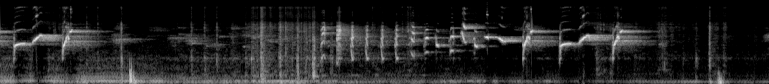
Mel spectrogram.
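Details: Flycatcher song for training cage birds: paired high slurred whistles open the clip, then a rapid chattering burst of clipped notes and more whistled phrases, with a few dull thumps.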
